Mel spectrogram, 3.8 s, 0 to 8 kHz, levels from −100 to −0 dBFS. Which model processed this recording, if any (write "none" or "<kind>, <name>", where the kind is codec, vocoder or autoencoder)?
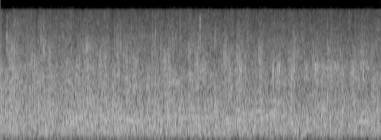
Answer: none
